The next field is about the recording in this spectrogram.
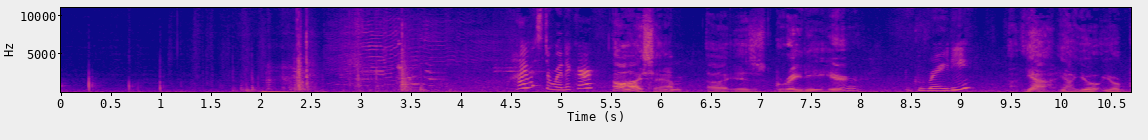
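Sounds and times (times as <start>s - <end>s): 
quick footsteps: 0.0s - 2.1s
door unlatched and pulled open with a rattle: 1.8s - 4.8s
brief scraping creak of a door: 2.1s - 4.6s
speech: 5.0s - 10.7s.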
